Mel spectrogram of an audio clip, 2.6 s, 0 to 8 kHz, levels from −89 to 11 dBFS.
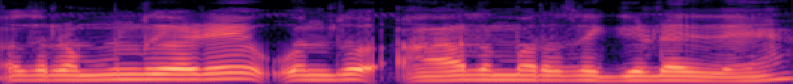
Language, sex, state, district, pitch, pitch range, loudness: Kannada, male, Karnataka, Koppal, 165 Hz, 155-180 Hz, -14 LUFS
